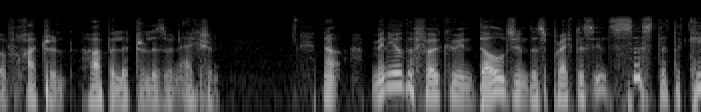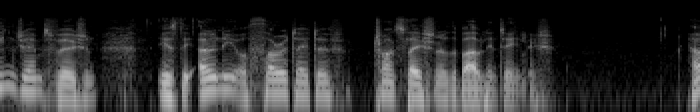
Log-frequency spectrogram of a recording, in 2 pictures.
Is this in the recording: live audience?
no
